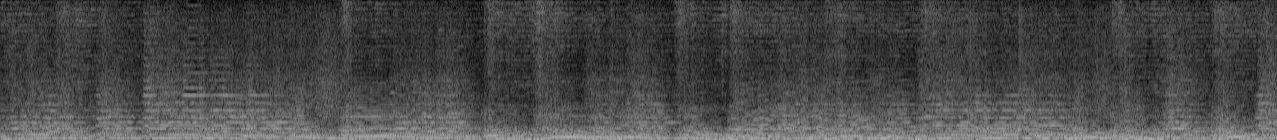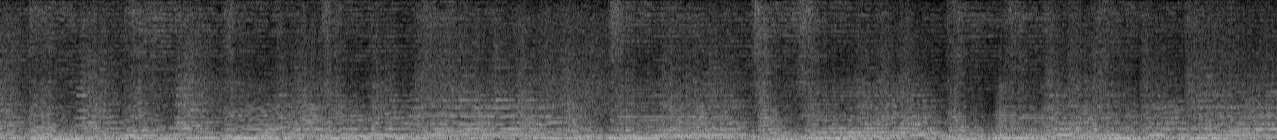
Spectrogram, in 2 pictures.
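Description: College symphonic wind band playing live in a concert hall, with the brass to the fore.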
